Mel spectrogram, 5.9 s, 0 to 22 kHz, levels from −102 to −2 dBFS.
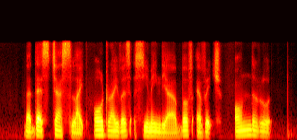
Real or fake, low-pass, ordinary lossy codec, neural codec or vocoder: fake; 7.2 kHz; none; codec, 24 kHz, 0.9 kbps, WavTokenizer, large speech release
